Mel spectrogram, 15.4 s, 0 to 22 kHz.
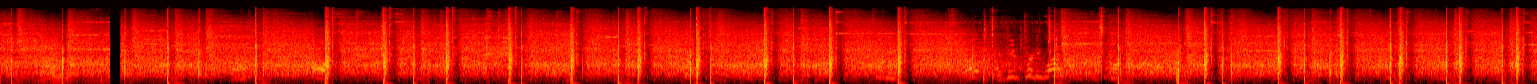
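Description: Rapid pistol shots from an SJC Glock 17 open-division race pistol, two to three a second, with steel targets ringing from the hits. The firing breaks off briefly about ten seconds in, then picks up again.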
